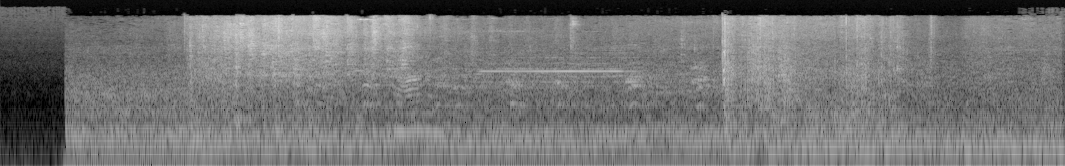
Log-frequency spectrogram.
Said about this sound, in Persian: شامگاه سه‌شنبه انفجار بزرگی بیروت پایتخت لبنان را تکان داد.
